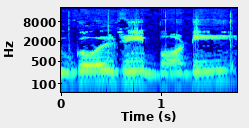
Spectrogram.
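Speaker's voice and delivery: very slow, drawn-out, list-like delivery.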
